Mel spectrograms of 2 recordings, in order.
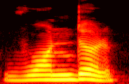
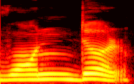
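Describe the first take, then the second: No difference in how they are said.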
